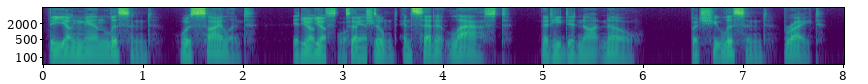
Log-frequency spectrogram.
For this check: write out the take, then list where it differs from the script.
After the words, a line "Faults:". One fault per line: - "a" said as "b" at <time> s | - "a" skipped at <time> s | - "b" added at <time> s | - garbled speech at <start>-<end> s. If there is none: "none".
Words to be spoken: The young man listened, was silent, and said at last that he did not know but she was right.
The young man listened, was silent, [garbled] and said at last that he did not know but she listened right.
Faults:
- garbled speech at 2.5-3.6 s
- "was" said as "listened" at 6.8 s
